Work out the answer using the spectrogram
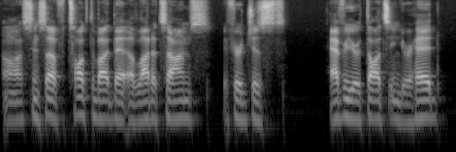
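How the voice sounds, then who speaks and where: A man's voice: fairly low pitch, little pitch movement, fairly quick. Laid-back Dutch man vlogging. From Netherlands. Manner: rambling and laid-back, fillers, restarts, slangy. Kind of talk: casual vlog talking to camera.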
